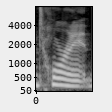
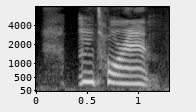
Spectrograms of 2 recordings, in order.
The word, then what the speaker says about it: Torrent: to play a mage it's pronounced M torrent The M is invisible torrent torrent torrent arise now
